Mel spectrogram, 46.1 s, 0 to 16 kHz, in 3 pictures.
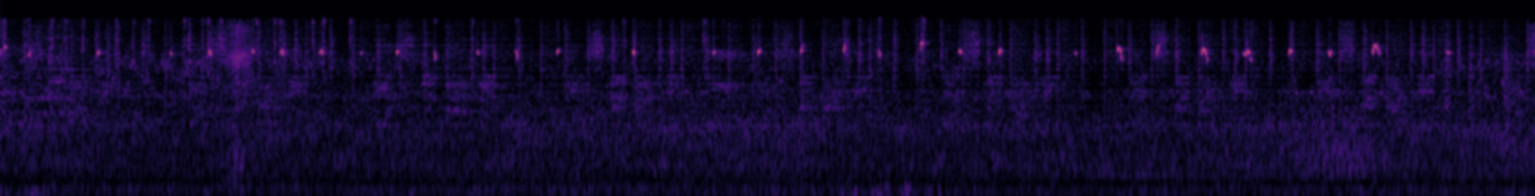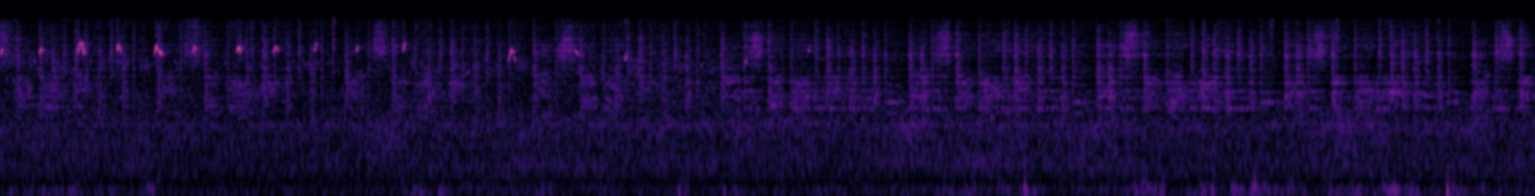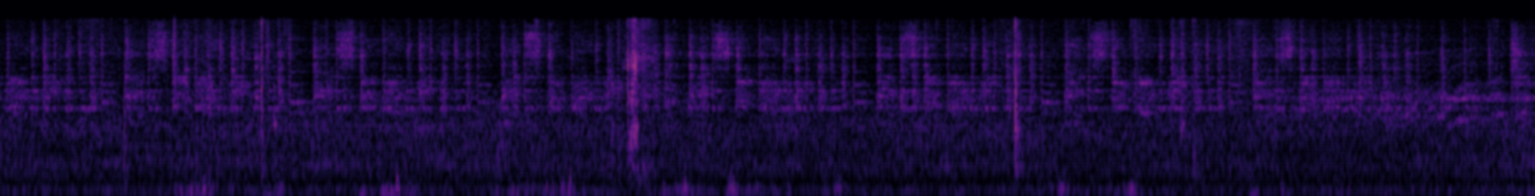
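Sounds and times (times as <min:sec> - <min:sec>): small bird calling: 0:00.0 - 0:27.2
steady outdoor hiss: 0:00.0 - 0:46.0.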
